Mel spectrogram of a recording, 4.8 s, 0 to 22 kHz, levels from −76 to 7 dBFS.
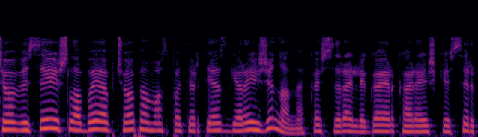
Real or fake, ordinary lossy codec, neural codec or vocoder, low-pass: real; Opus, 64 kbps; none; 7.2 kHz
